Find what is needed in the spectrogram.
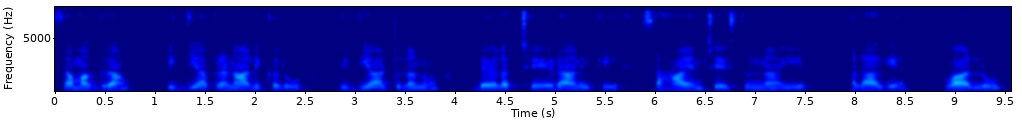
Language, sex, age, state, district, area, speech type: Telugu, female, 18-30, Andhra Pradesh, Nandyal, rural, spontaneous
